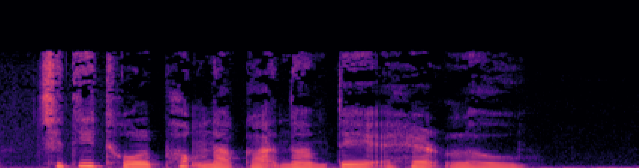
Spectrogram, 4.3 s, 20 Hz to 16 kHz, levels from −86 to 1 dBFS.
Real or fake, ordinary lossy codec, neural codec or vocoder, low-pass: real; MP3, 48 kbps; none; 14.4 kHz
